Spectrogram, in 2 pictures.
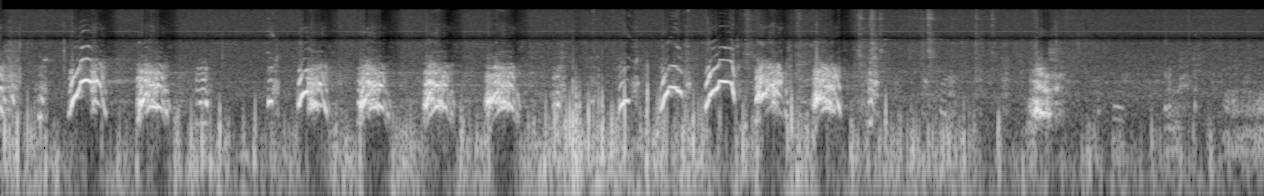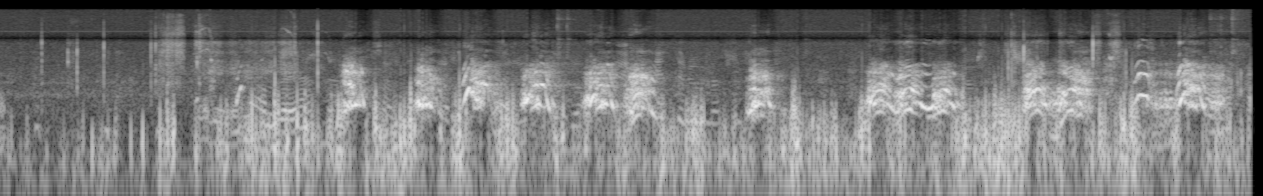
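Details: Irish Terriers, three of them, chasing tiny hedgehog babies, bark in a steady, frantic run of short repeated barks. Harsh grunting, scuffling sounds mix in, a quieter stretch midway, then dense yapping resumes.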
